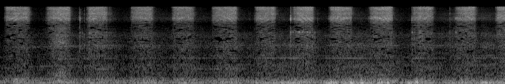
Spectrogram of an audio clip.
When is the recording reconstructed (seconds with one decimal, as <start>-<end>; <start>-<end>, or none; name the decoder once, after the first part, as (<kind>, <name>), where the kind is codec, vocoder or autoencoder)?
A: 1.1-3.0 (vocoder, BigVGAN v2); 4.4-5.1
